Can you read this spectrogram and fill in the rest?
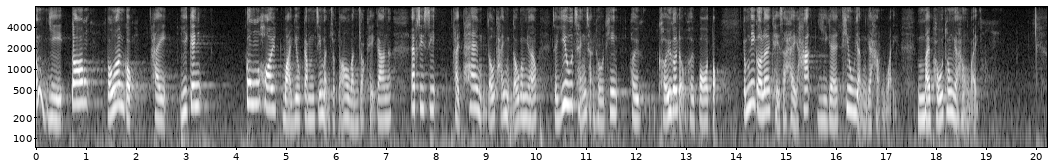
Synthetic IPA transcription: kɐ˨˧˥mjiː˨˩t̪ɔː˥ŋpo˨˥wɔː˥nkʊ˨k̚hɐ˨j | jiː˨˧kɪ˥ŋ | kʊ˥ŋhɔː˥jwaː˨˩jiː˧wkɐ˧mt͡siː˨˥mɐ˨˩nt͡sʊ˨k̚t̪ɔː˨˥ŋkɛ˧wɐ˨nt͡sɔː˧kʰːe˨˩jkaː˥naː˥ | ɛː˥fsiː˥siː˥hɐ˨jt̪ʰɛː˥ŋm̩˨˩t̪o˨˥wt̪ʰɐ˨˥jm̩˨˩t̪o˨˧˥wkɐ˨˥mjœː˨˥ŋt͡sɐ˨wjiː˥wt͡sʰɪ˨˥ŋt͡sʰɐ̰˨˩nɦo˨wt̪ʰiː˥nhɵ˧ɥ | kʰɵ˨˧ɥkɔː˨˥t̪o˨whɵ˧ɥpɔː˧t̪ʊ˨k̚ | kɐ˨˥mniː˥kɔː˧lɛː˥kʰe˨˩jsɐ˨t̚hɐ˨jhaː˥k̚jiː˨˧kɛː˧t̪ʰiː˥wjɐ̰˨˩nkɛː˧hɐ̰˨˩ŋwɐ̰˨˩j | m̩˨˩hɐ˨jpʰo˨˥wt̪ʰʊ˥ŋkɛː˧hɐ̰˨˩ŋwɐ̰˨˩j

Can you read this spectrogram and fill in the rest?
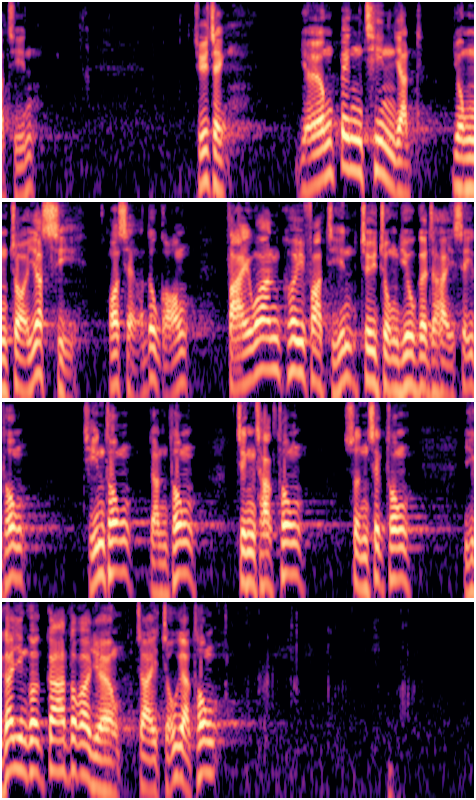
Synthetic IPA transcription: t̚t͡siː˨˥n | t͡ʃyː˨˥t͡sɪ˨k̚ | jœː˨˧ŋpɪ˥ŋt͡sʰiː˥njɐ˨t̚ | jʊ˨ŋt͡sɔː˨˩jjɐ˥t̚siː˨˩ | ŋɔː˨˧sɛː˨˩ŋjɐ˨t̪ːo˥wkɔː˨˥ŋt̪aː˨jwaː˥nkʰɵ˥ɥfaː˧t̚t͡siː˨˥nt͡ʃɵ˧ɥt͡sʊ˨ŋjiː˧wkɛː˧t͡sɐ˨whɐ˨jse˧jt̪ʰʊ˥ŋ | t͡sʰiː˨˥nt̪ʰʊ˥ŋjɐ˨˩nt̪ʰʊ˥ŋ | t͡sɪ˧ŋt͡sʰaː˧k̚t̪ʰʊ˥ŋ | sɵ˧nsɪ˥k̚t̪ʰʊ˥ŋ | jiː˨˩kaː˥jɪ˥ŋkɔː˥jkaː˥t̪̬ɔː˥jɐ˥t̚jœː˨ŋt͡sɐ˨whɐ˨jt͡so˨˥wjɐ˨˩t̪̚ʰʊ˥ŋ

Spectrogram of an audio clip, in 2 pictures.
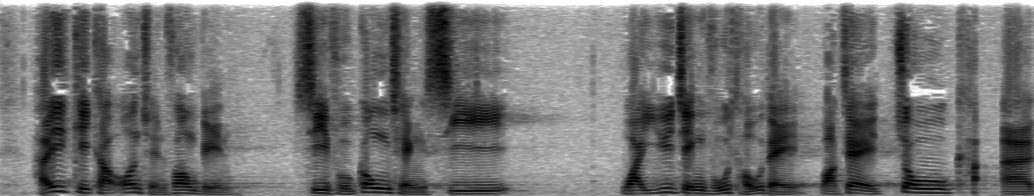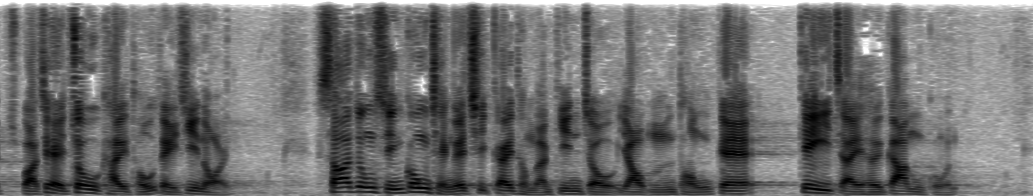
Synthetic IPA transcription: hɐ˨˥jkiː˧t̚kʰɐ˧wʔɔː˥nt͡ʃʰyː˨˩nfɔː˥ŋpiː˨n | siː˧fuː˨˩kʊ˥ŋt͡sʰɪ˨˩ŋsiː˨ | wɐ˨jːyː˥t͡sɪ˧ŋfuː˨˥t̪ʰo˨˥wt̪e˨jwa̰ː˨k̚t͡sɛː˨˥hɐ˨jo˥wʰ | waː˨k̚t͡sɛ˨˥hɐ˨jt͡so˥wkʰɐ˧jt̪ʰo˨˥wt̪e˨jt͡siː˥ŋɔ̰ː˨˩j | saː˥t͡sʊ˥ŋsiː˧nkʊ˥ŋt͡sʰɪ˨˩ŋkɛ˧t͡sʰiː˧t̚kɐ˧jt̪ʰʊ˨˩maː˨˩jkiː˧nt͡so˨wjɐ̰˨˩wm̩˨˩t̪ʰʊ˨˩ŋkɛː˧ke˥jt͡sɐ˧jɦɵ˧ɥkaː˥mkṵː˨˥n

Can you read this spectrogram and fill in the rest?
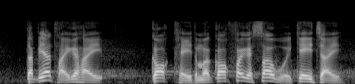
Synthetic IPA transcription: t̪ɐ˨t̚pi˨˩jɐ˥t̪ʰɐ˨˩jkɛː˧ɦɐ˨j | kɔː˧kʰːe˨˩jtʰʊ˨˩ŋmaː˨˩jkɔː˧k̚fɐ˥jkɛː˧sɐ˥wwuː˨˩jke˥jt͡sɐ˧j

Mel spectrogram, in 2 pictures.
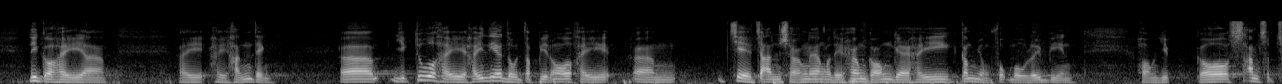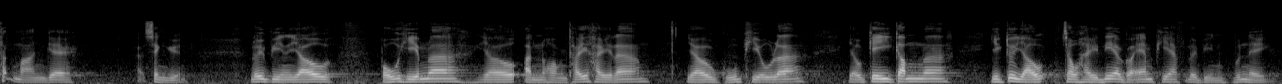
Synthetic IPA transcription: niː˥kɔː˧ɦɐ˨jɐː˨ | hɐ˨jhɐ˨jhɐ˨˥ŋt̪ɪ˨ŋ | ʔaː˨˩jɪ˨k̚t̪o˥wɦɐ˨jɦɐ˨˥jliː˥jɐ˥t̪o˨wt̪ɐ˨k̚piː˨t̚ŋɔː˨˧hɐ˨jɐː˨˩ | t͡sɛː˥˩t͡saː˧nsœː˨˧ŋlɛː˥ŋɔː˨˧t̪e˨jɦœː˥ŋkɔː˨˥ŋkɛː˧ɦɐ˨˥jkɐ˥mjʊ˨˩ŋfʊ˨k̚mo˨wlɵ˨˧ɥpiː˨˩n | hɔː˨˩ŋjiː˨p̚kɔː˨˥saː˥msɐ˨p̚t͡sʰɐ˥t̚maː˨nkɛː˧ | sɪ˨˩ŋɥyː˨˩n | lɵ˨˧ɥpiː˨njɐ˨˧wpo˨˥wɦiː˨˥mlaː˥jɐ˨˧wʔɐ˨˩nɦɔː˨˩ŋt̪ʰɐ˨˥jhɐ˨jlaː˥ | jɐ˨˧wkuː˨˥pʰiː˧wlaː˥ | jɐ̰˨˧wke˥jkɐ˥mlaː˥ | jɪ˨k̚t̪o˥wjɐ˨˧wt͡sɐ˨wɦɐ˨jniː˥jɐ˥t̚kɔː˧ʔɛː˥npʰiː˥ɛː˥flɵ˨˧ɥpiː˨nkuː˨˥nne˨˧j

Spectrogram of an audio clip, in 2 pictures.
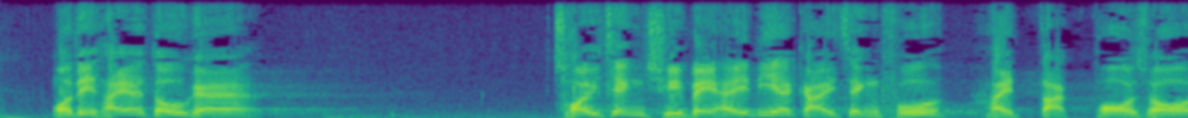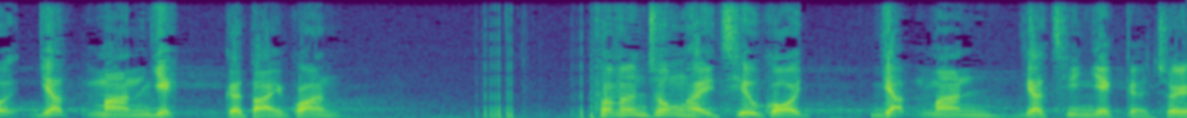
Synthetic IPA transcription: ŋʔɔː˨˧t̪e˨jt̪ʰɐ˨˥jɐ˥t̚t̪o˨˥wkɛː˧ | t͡ʃʰɔː˨˩jt͡sɪ˧ŋt͡ʃʰyː˨˧pe˨jɦɐ˨˥jliː˥jɐ˥t̚kaː˧jt͡sɪ˧ŋfuː˨˥hɐ˨jt̪aː˨˩k̚pʰɔː˧t͡sɔː˨˥jɐ˥t̚maː˨njɪ˥kːɛː˧t̪a̰ː˨jkʷaː˥n | fɐ˥nfɐ˥nt͡sʊ˥ŋɦɐ˨jt͡sʰiː˥wkɔː˧jɐ˥t̚maː˨njɐ˥t̚t͡sʰiː˥njɪ˥kːɛ˧t͡ʃɵ˧

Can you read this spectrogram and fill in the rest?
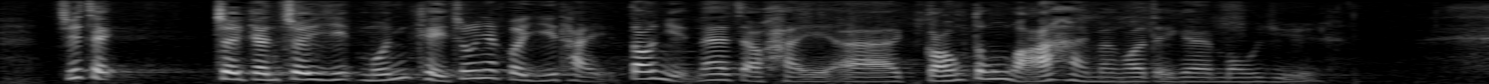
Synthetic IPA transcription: t͡ʃyː˨˥t͡sɪ˨k̚ | t͡ʃɵ˧ɥkɐ˨nt͡ʃɵ˧ɥjiː˨p̚muː˨˥nkʰe˨˩jt͡ʃʊ˥ŋjɐ˥t̚kɔː˧jiː˨˧t̪ʰɐ˨˩jt̪ɔː˥ŋjiː˨˩nlɛː˥t͡sɐ˨whɐ˨jɛ̰ː˨˩kɔː˨˥ŋt̪ʊ˥ŋwa̰ː˨˥ɦɐ˨jmɐ˨jŋɔː˨˧t̪e˨jkɛː˧mo˨˧wjy̰ː˨˧˥

